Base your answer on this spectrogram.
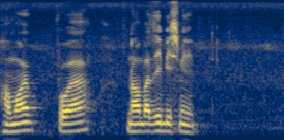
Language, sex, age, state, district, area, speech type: Assamese, male, 18-30, Assam, Golaghat, urban, spontaneous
